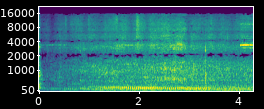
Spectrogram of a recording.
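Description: A car engine running, growing louder from about a second in and then holding steady, with a small click near the end.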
